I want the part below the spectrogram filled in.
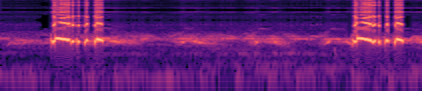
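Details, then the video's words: Rhythm-class singing by a local wild zebra dove, two rising-then-stuttering coo phrases three seconds apart. Soft overlapping calls of other birds run underneath. "jenis suara perkutut lokal kelas irama"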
